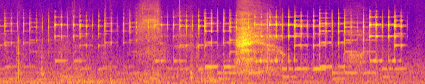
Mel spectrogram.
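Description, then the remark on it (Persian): A mobile phone rings with a bright, repeating electronic melody of quick tonal notes, steady, with a brief softer rustle partway through and no speech. “موبایلش زنگ میزنه.”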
